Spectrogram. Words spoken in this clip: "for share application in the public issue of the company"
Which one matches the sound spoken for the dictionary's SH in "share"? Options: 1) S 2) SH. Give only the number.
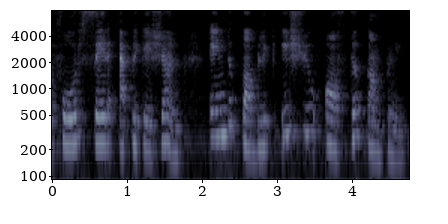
1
